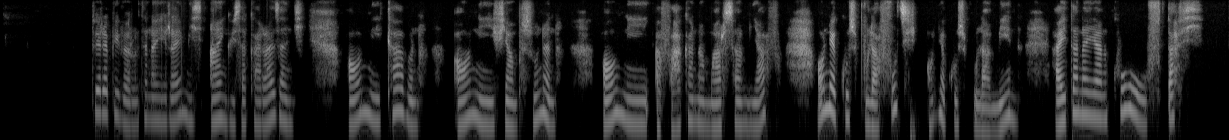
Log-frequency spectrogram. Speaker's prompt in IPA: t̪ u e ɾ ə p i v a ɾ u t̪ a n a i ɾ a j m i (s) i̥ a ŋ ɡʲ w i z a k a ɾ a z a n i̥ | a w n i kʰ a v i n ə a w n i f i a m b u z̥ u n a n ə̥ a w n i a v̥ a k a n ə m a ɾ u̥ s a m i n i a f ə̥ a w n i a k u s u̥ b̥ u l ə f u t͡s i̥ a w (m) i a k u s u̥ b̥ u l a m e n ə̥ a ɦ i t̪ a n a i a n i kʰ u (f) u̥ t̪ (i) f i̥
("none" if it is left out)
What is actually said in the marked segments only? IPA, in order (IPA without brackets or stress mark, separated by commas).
s, n, f, a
